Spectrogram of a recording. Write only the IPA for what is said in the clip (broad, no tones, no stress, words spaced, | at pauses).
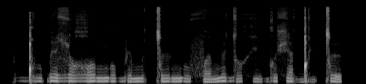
ɡ͡ǃuɓeɮo ʁo ŋobemɨ ǀʉ ŋu fɐn̪ʉdo xiɡoʃa ɡ͡ǃiǀʉ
